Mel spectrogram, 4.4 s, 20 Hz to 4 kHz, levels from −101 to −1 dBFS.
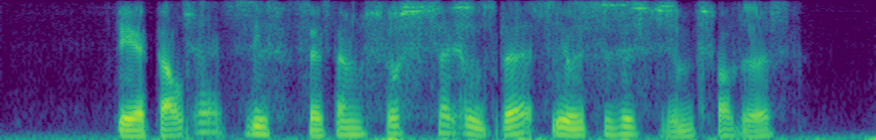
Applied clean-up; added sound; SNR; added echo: neural diffusion model UNIVERSE++.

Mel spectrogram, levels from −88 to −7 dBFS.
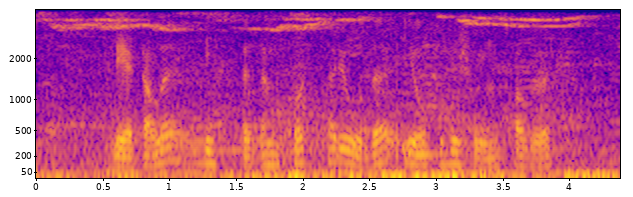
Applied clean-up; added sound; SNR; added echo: none; Screech / Subway, metro, underground; 0 dB; none.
